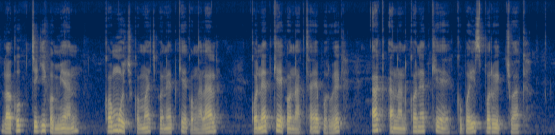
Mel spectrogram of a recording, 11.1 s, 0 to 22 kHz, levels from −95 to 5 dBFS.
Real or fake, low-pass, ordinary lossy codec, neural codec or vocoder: fake; none; none; vocoder, 44.1 kHz, 128 mel bands every 256 samples, BigVGAN v2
